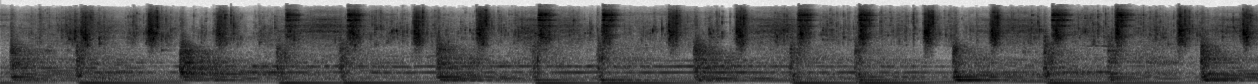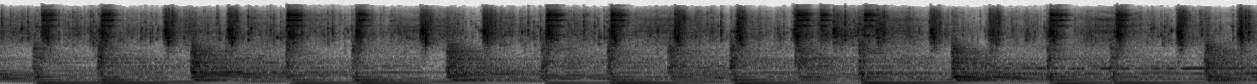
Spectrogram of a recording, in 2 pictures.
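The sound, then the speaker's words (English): Steady flowing water splashes and trickles continuously, with a rhythmic low pulsing beneath it and no voices. “Allow your spine to be fluid like this water.”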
